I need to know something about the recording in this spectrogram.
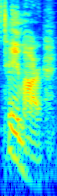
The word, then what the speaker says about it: Tamar: y in her name ta y ma r is Tamar ta ma are tah ma come on Tamar Tamar come on exactly I'll call you tomorrow it's Tamar Braxton okay pronouncing her name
